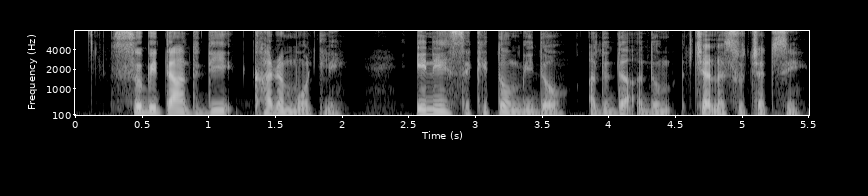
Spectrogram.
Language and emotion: Manipuri, neutral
